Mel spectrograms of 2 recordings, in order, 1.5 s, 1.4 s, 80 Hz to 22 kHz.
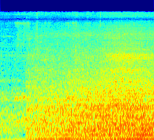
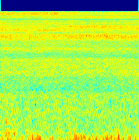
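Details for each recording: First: York Affinity R22 condenser after leak repair and a 7 lb 4 oz refrigerant charge: a soft, even rush of fan air with a low hum builds as the unit comes up. Runs quietly and normally. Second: York condenser pressurized with about 49.8 psi nitrogen during leak search; loud steady sharp hiss at the suction service valve when it is moved, likely overheated during installation without a heat sink, solder joints not leaking — refrigerant leak at suction service valve.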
